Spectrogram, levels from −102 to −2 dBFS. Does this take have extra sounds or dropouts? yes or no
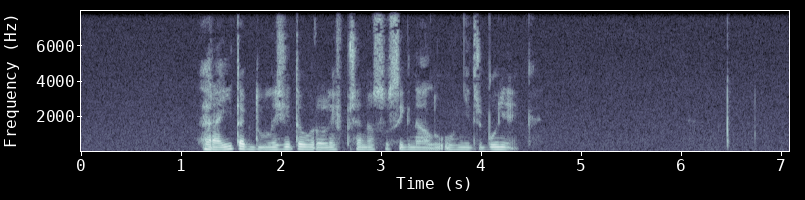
no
